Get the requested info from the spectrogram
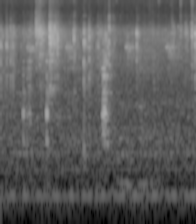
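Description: Close-up mouth sounds of people eating fried food by hand: wet chewing and smacking, with a few short high squeaky whines, the loudest a little over a second in.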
